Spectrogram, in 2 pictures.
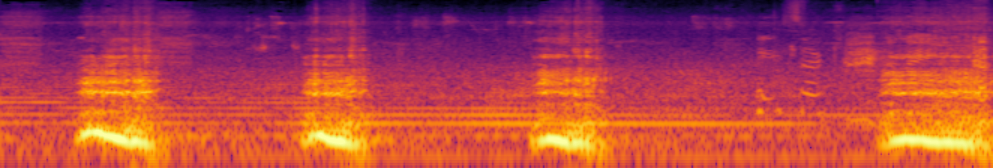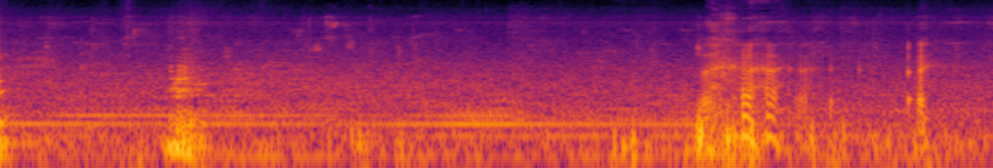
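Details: A lion at Gulf Shores Zoo gives a series of deep, booming grunts, each about a second long and spaced a couple of seconds apart.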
